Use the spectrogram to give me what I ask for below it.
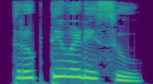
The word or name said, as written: ತೃಪ್ತಿವಡಿಸು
